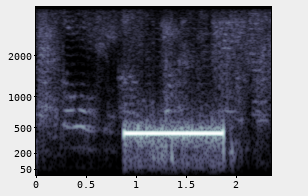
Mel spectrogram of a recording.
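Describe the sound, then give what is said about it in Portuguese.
A phone's busy tone after a dropped call, heard as one loud, steady electronic beep lasting about a second, with faint voices before and after it. “Opa, acho que caiu a ligação, né? Ah, caiu.”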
